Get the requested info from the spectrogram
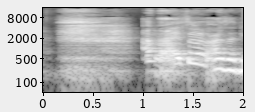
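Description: A woman laughing: a sharp, breathy gasp, then from about a second in a drawn-out voiced laugh falling in pitch.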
